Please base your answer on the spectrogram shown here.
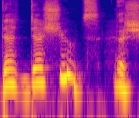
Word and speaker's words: Deschutes: et sur le site ils expliquent comment prononcer the shoots et bon nous on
